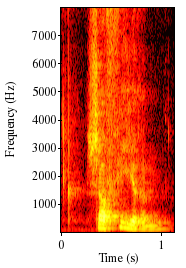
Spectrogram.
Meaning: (adjective) sapphire (consisting of sapphire, made of sapphire); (noun) plural of saffier
- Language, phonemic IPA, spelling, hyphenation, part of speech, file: Dutch, /sɑˈfiː.rə(n)/, saffieren, saf‧fie‧ren, adjective / noun, Nl-saffieren.ogg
